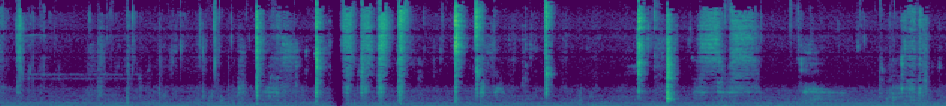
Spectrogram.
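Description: Close-up eating sounds: a person chewing tandoori chicken taken by hand, with soft wet chewing and sharp mouth clicks and smacks at irregular intervals over a steady low hum. The sound drops out briefly about four and a half seconds in.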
